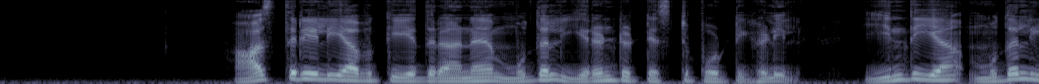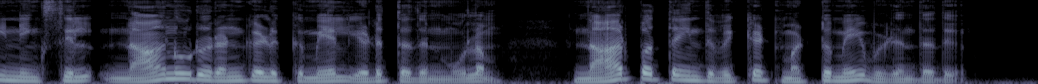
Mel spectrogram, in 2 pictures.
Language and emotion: Tamil, neutral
